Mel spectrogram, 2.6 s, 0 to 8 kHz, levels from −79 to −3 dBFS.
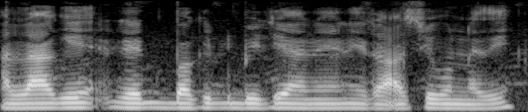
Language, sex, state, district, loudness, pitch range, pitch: Telugu, male, Telangana, Mahabubabad, -19 LUFS, 115-125 Hz, 120 Hz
